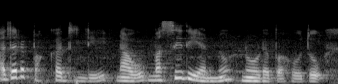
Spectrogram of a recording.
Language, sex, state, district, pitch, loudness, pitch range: Kannada, female, Karnataka, Bangalore, 165 Hz, -18 LUFS, 150-210 Hz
